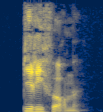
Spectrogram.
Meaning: pyriform
- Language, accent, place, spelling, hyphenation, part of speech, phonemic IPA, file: French, France, Lyon, piriforme, pi‧ri‧forme, adjective, /pi.ʁi.fɔʁm/, LL-Q150 (fra)-piriforme.wav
